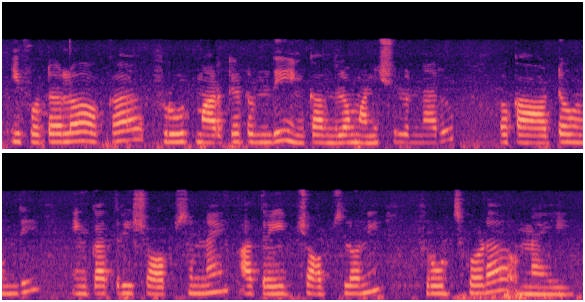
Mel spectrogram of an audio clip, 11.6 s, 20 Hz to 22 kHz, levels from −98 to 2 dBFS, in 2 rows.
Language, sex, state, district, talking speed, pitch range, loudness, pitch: Telugu, female, Andhra Pradesh, Visakhapatnam, 145 wpm, 200-225 Hz, -22 LUFS, 210 Hz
